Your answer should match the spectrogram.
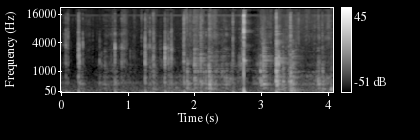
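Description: Relays are pushed back onto a 2013–2020 Nissan Pathfinder trailer wiring harness, giving a string of close, irregular plastic clicks and taps with one sharper snap partway through.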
